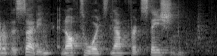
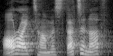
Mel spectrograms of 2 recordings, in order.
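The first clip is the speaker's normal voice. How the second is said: loud, higher cut-in; firm interruption; 4 semitones higher, 8 dB louder than usual. A narrator's reading. Station master stopping the quarrel, firm interruption. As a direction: break up the row, loud and firm. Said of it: "interrupted the station master".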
